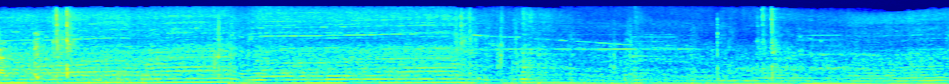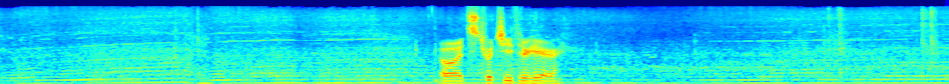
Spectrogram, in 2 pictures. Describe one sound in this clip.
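A racing car engine drones and revs up and down through gear changes.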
